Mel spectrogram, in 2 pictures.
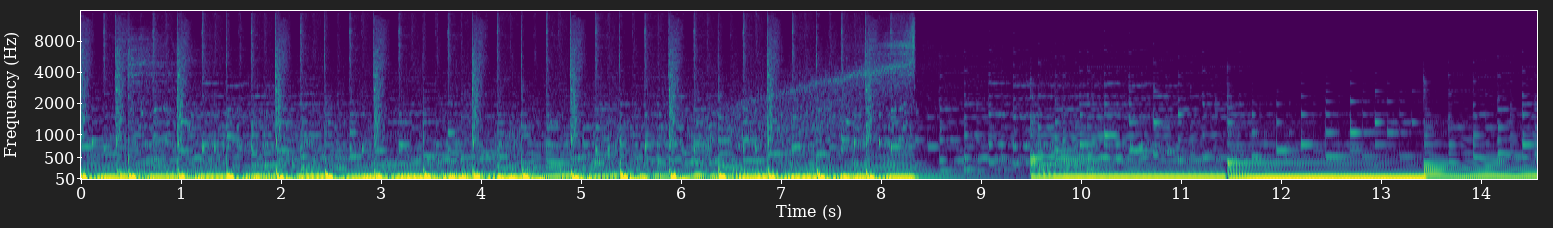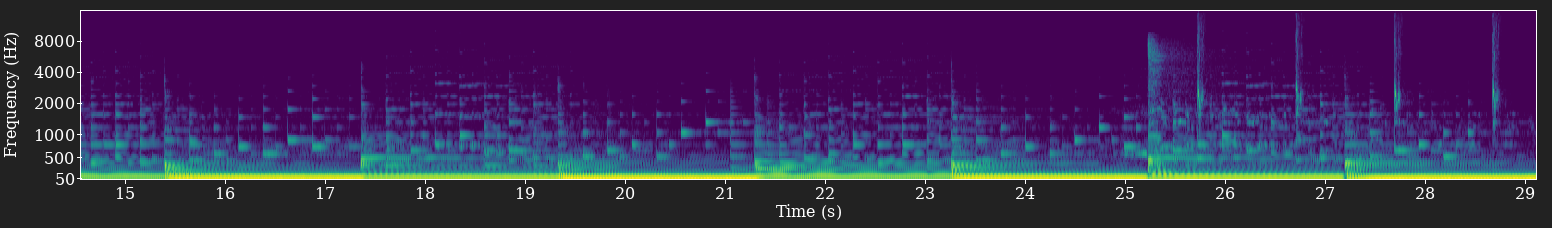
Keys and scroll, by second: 24.2 ctrl+a.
